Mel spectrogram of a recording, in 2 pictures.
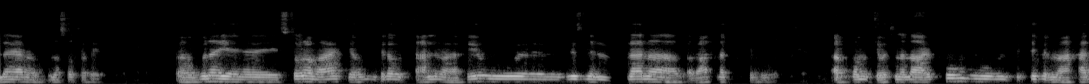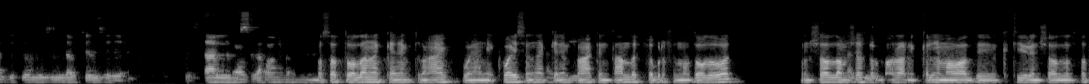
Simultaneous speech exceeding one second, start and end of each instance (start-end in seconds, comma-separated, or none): none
